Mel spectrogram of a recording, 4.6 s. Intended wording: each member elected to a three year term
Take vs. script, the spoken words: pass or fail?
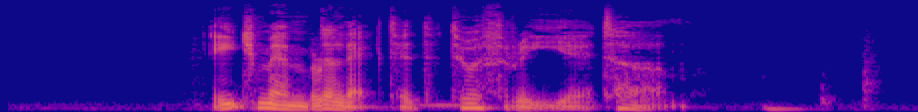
pass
